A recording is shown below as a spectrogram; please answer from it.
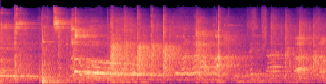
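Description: Futsal ball being kicked and bouncing on a sports-hall floor, a scattering of sharp thuds that echo in the hall, with players' voices calling out over them.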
